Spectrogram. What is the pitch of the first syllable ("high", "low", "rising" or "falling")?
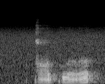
low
